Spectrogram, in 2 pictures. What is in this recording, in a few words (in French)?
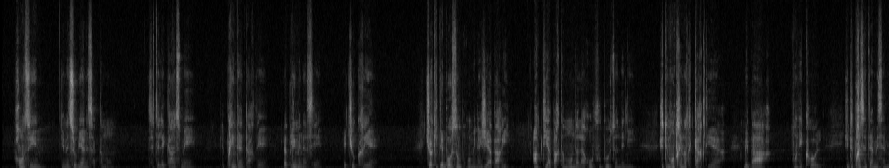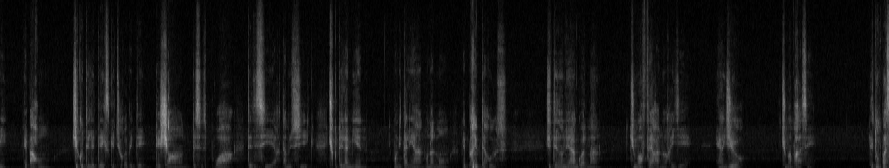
Français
